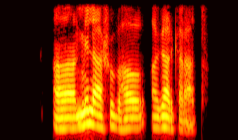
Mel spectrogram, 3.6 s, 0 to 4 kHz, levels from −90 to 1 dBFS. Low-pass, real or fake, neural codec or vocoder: 3.6 kHz; real; none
